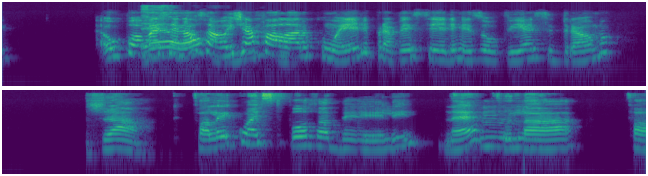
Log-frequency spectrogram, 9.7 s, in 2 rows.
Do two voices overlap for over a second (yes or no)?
yes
